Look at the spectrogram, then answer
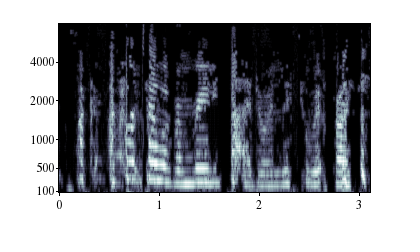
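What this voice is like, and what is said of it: Mixed Kent and West Country accent. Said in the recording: “What specific accent are we hearing ... I'm from Kent, which is sort of near South East London, but I've lived in the West Country for 3 years, so I'm like a mongrel”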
